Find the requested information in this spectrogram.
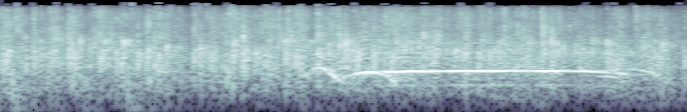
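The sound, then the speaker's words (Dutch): A theater audience keeps applauding after a stage performance as the cast returns for a bow. Thick, continuous clapping stays loud and even from start to finish. “Hé, ze klappen nog steeds.”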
